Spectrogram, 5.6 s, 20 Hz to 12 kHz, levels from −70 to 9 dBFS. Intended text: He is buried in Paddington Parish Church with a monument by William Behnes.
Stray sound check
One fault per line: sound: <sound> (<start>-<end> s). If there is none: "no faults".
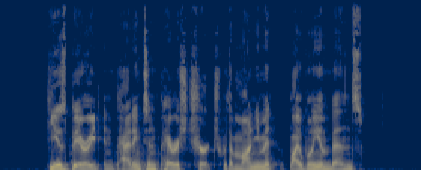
no faults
